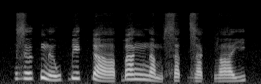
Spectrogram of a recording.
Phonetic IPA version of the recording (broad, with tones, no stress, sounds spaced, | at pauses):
z əː˦˥ k̚ n ə˨˦ w ɓ e˦˥ k̚ ɗ aː˨˩ ɓ a˧ ŋ n a˧˩ m s a˨˩ t̚ z a˨˩ k̚ v a˨˦ j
